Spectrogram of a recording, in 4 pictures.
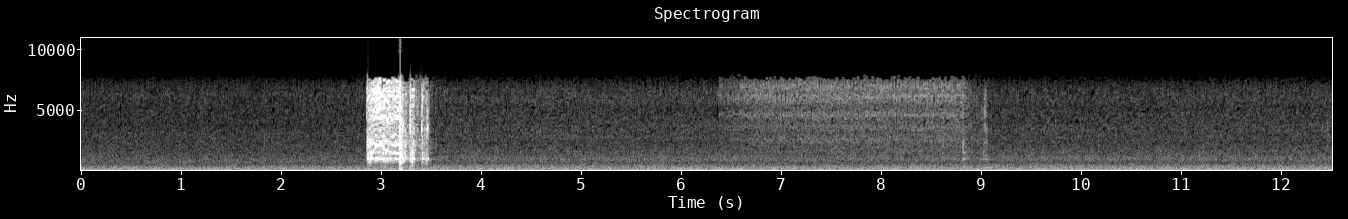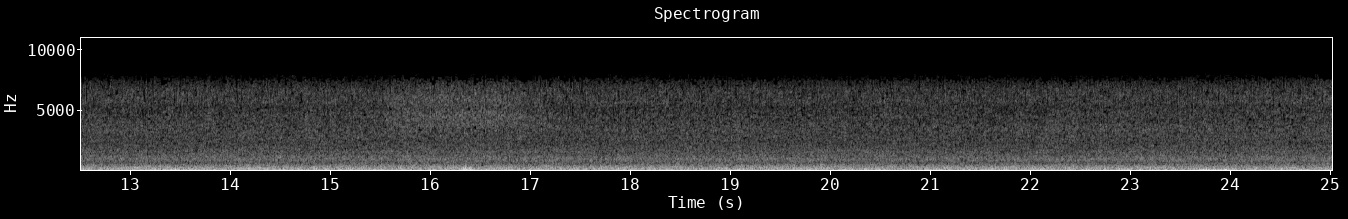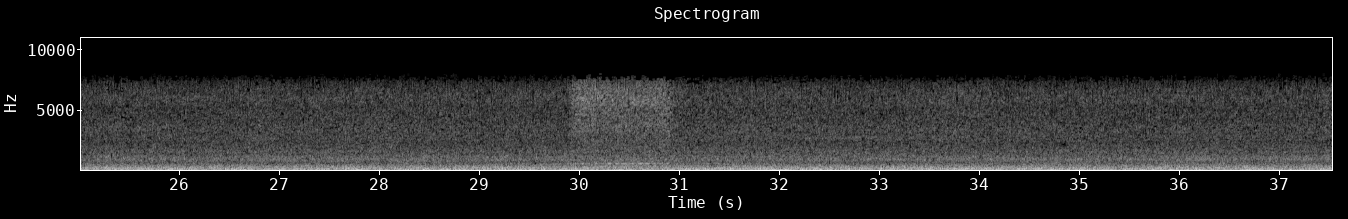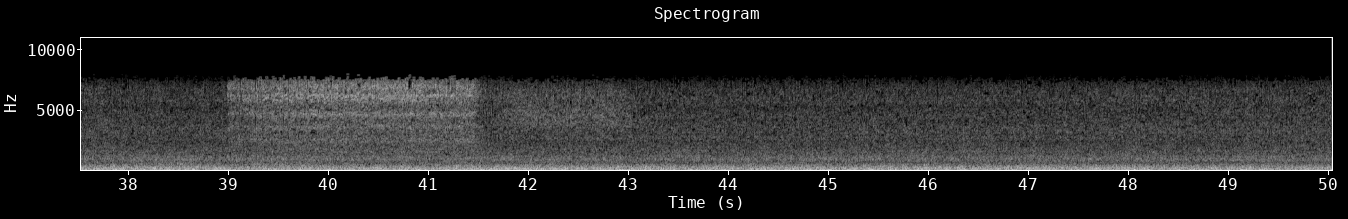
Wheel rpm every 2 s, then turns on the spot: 0, 10, 0, 0, 0, 0, 0, 0, 0, 0, 0, 0, 0, 0, 0, 0, 0, 0, 0, 0, 0, 0, 0, 0, 0.
none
